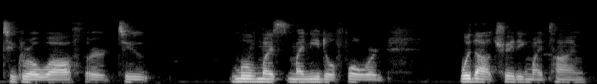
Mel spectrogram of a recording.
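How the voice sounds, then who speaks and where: A man from the Philippines, a real estate investor, talking as a guest in a casual interview, earnest and soft-spoken with many pauses. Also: medium pitch, flat delivery, no echo, dull audio.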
